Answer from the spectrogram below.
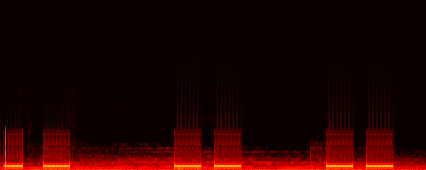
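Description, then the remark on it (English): A telephone ringing tone of a call placed to the Wing Chinese takeaway: three double rings, each pair of steady, mid-pitched buzzy tones followed by a pause, repeating evenly over a faint background hum. No one speaks. “Let's play the call to the Chinese takeaway.”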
